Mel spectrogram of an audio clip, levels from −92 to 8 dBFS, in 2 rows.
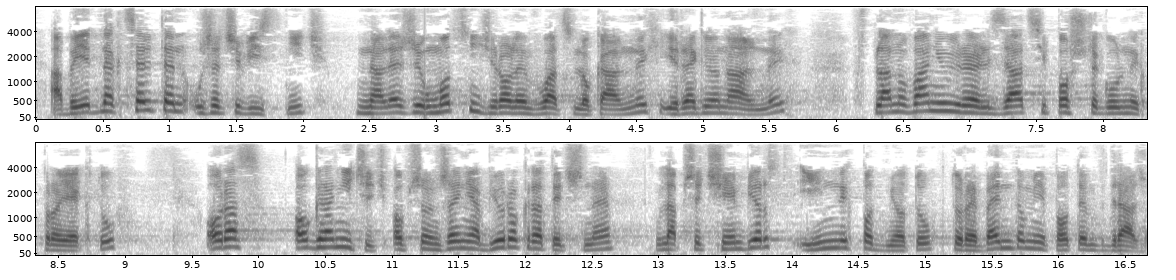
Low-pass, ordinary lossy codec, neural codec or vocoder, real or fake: none; none; none; real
